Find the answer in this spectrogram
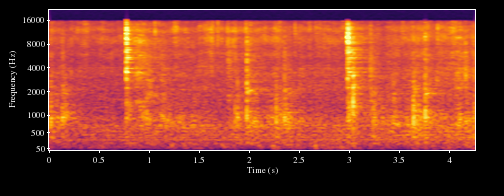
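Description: Pasta and tomato sauce sizzling in a frying pan while a metal spoon stirs and tosses them, scraping and clicking against the pan. There are sharper knocks about three-quarters of a second in and again about three seconds in.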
